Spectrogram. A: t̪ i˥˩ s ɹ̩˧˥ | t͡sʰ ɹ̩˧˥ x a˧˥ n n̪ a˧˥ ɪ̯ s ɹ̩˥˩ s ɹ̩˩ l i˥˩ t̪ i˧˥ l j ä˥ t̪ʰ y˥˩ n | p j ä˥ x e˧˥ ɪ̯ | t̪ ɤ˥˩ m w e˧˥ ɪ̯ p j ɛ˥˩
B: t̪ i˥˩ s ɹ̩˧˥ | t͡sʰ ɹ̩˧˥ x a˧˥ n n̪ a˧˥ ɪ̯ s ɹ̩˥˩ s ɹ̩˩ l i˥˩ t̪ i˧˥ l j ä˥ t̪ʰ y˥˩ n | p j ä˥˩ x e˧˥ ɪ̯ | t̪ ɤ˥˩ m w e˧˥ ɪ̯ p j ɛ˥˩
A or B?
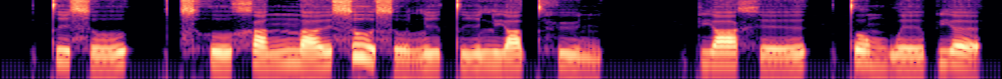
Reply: A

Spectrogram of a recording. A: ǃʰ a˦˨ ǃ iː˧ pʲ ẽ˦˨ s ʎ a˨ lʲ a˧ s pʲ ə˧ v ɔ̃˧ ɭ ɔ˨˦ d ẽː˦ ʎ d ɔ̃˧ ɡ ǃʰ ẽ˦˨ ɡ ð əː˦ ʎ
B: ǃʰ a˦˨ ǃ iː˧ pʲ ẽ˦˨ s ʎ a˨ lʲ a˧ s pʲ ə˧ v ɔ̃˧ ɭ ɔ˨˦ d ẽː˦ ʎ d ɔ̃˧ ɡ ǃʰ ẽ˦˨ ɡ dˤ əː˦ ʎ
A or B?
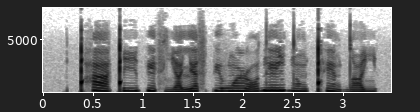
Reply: B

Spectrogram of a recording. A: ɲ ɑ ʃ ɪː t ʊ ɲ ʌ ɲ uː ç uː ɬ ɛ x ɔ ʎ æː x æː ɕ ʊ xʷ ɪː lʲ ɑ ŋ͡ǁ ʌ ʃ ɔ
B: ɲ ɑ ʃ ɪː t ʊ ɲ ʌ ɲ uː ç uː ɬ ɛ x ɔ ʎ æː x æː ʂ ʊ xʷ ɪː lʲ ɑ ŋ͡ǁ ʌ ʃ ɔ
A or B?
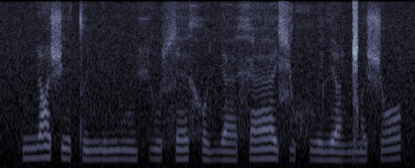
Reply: A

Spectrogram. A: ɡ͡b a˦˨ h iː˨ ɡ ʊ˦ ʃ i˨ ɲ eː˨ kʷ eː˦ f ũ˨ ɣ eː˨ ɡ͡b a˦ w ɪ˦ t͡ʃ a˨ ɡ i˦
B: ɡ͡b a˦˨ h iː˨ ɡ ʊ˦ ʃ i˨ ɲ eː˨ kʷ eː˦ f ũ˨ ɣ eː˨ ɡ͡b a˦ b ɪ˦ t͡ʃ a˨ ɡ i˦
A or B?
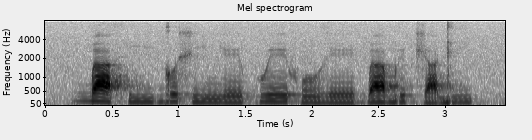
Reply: B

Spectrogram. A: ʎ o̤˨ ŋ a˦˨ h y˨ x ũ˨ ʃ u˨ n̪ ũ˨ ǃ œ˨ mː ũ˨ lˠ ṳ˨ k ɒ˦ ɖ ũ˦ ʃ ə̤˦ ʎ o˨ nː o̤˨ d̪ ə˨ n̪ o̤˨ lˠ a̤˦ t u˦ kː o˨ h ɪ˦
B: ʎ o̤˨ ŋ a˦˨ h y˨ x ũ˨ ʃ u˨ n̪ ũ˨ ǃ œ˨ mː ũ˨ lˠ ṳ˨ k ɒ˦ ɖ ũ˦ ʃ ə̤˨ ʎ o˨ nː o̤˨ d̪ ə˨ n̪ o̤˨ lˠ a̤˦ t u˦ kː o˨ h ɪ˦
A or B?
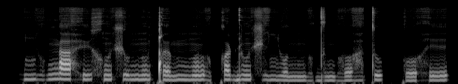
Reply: A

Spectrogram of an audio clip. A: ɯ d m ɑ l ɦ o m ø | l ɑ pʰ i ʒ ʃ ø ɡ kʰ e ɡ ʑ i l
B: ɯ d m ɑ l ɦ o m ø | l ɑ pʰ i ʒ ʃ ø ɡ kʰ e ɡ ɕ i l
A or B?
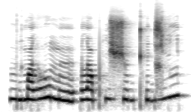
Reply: A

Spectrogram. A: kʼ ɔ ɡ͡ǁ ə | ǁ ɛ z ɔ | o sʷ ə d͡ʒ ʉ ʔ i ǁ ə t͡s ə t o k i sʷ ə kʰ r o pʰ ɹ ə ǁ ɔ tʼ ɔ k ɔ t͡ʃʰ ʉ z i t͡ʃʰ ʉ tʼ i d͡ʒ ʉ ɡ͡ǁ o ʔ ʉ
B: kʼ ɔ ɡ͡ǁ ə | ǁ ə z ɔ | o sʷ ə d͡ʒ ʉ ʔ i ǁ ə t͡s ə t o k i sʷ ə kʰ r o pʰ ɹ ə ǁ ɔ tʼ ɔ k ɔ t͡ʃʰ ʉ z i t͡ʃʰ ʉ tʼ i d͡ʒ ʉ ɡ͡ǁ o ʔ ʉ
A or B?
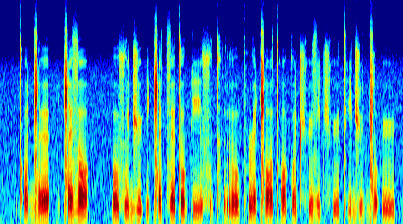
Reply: B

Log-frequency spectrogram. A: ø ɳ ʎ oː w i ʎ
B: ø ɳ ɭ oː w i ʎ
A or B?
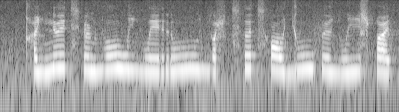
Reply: A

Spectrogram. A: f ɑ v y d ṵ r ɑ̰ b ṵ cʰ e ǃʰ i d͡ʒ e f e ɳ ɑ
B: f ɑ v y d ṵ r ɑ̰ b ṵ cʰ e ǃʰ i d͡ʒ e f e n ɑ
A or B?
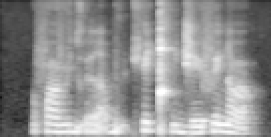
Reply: B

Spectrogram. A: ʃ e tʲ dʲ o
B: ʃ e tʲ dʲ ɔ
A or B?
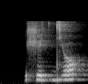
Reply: B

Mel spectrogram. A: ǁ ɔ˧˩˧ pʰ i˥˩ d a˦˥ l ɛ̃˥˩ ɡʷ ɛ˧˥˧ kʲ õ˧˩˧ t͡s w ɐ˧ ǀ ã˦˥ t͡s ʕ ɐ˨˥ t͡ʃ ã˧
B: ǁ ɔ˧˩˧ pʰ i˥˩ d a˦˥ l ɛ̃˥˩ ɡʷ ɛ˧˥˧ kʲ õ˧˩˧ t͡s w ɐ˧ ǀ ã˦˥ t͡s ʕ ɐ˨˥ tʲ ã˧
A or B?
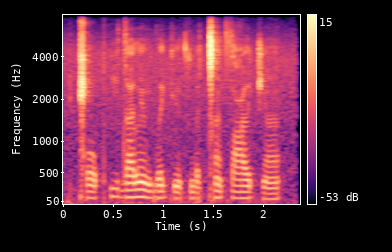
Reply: A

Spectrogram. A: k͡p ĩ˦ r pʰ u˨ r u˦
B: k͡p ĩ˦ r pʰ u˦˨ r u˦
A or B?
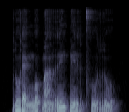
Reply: B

